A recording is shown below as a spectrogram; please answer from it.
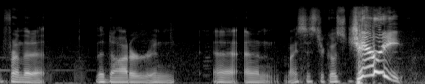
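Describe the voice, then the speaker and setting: A man is speaking. Music plays in the background. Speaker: video game streamer. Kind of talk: casual live stream chat. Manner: loud; animated, halting.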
